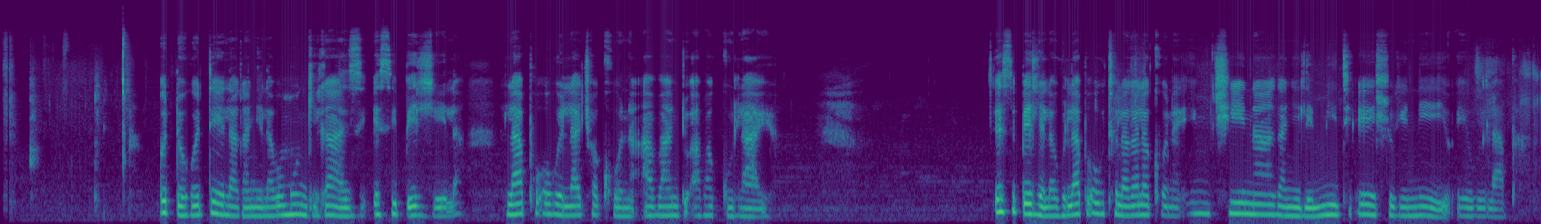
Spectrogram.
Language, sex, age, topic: North Ndebele, male, 25-35, health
